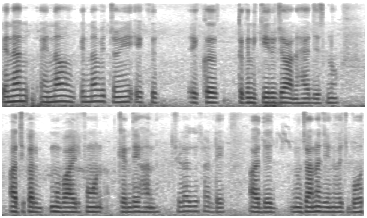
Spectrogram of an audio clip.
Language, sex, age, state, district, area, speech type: Punjabi, male, 18-30, Punjab, Amritsar, urban, spontaneous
